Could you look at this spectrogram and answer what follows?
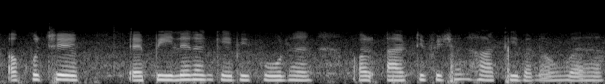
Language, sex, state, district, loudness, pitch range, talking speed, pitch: Hindi, female, Haryana, Charkhi Dadri, -16 LUFS, 195-215 Hz, 150 wpm, 200 Hz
